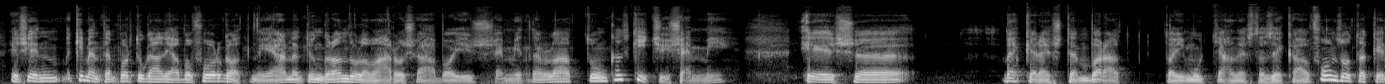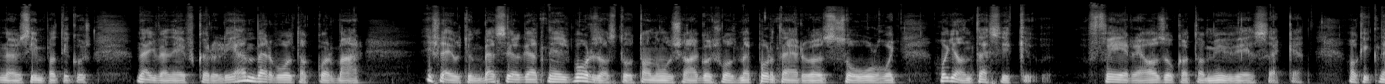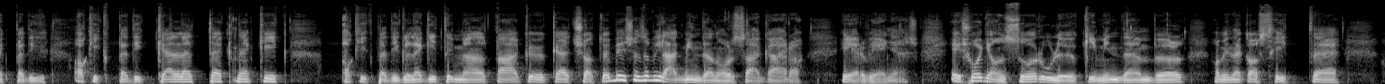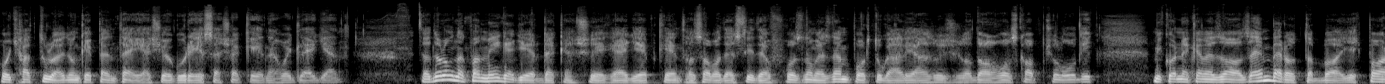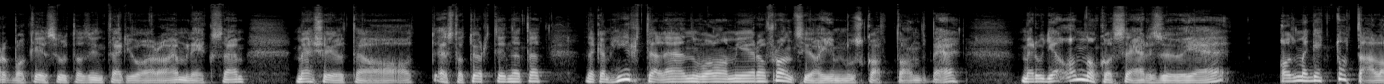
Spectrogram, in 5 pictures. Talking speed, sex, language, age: 125 wpm, male, Hungarian, 60-79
